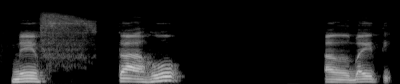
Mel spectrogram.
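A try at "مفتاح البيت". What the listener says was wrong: Miftahul baiti. Jadi miftahul langsung. Nah, disambung. Karena dia di tengah ya, posisinya di tengah. Miftahul baiti.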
